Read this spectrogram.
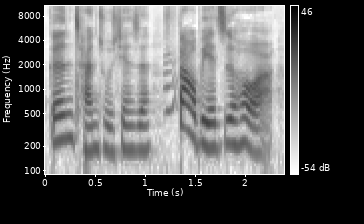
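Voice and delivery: plain reading voice

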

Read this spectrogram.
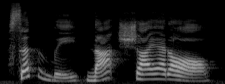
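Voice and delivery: usual speaking voice

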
